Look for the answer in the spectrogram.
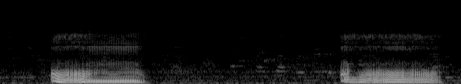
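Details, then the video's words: French Bulldog snoring: two long, loud, rasping snores about three seconds apart, each roughly one second with dense buzzy harmonics, quiet breathing between. "French Bulldog Jordan Snoring"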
